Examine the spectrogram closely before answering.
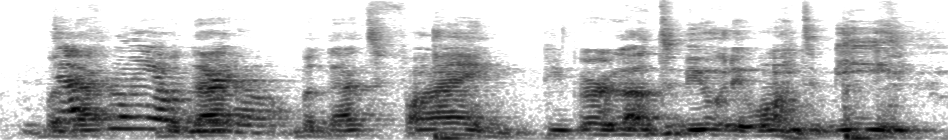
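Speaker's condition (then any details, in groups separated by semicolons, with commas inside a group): No condition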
